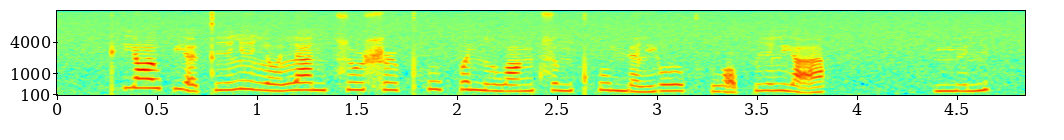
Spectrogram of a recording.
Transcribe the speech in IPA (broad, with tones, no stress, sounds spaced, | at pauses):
pʰ j ɑ˥ ʊ̯ p j ɛ̰˨˩ t̪ i˧˥ l i˥˩ l ɤ˧˥ l a˥˧ n t͡s u˥˧ ʂ ɻ̩˥˧ pʰ u˥˧ p ə˥˩ n l w ɑ˧˥ ŋ t͡s ʊ˧˥ ŋ pʰ u˥˩ m ɥ ɛ˩ l j o˥ ʊ̯ pʰ w ɔ̰˨˩ p i˥ l j ä̰˨˩˦ | m y˧˥ n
